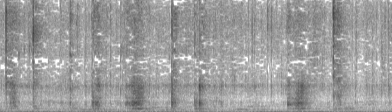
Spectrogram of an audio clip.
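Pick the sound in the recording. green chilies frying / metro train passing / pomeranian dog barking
green chilies frying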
